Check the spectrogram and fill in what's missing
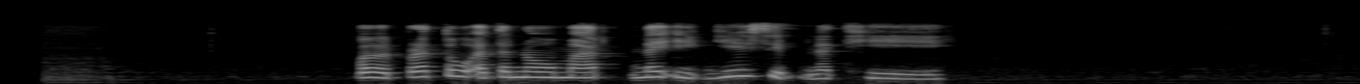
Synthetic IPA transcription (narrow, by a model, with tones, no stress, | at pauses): pɤː˨˩t̪̚pɾa˧t̪uː˧ʔa˨˩t̪ːa˧noː˧ma˦˥t̪̚na˧jʔiː˨˩k̚jiː˥˩si˨˩p̚naː˧t̪ʰiː˧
